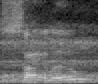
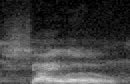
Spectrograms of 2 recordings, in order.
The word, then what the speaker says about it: Shiloh: Shut up, Silo. No one asked you. My name is Shiloh, with an H, not Silo. You said it wrong.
